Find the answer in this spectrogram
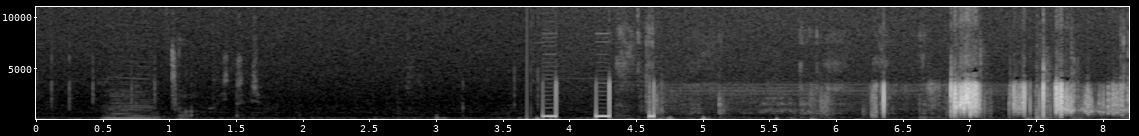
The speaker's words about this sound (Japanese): じゃあまず電話をしてみましょう。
